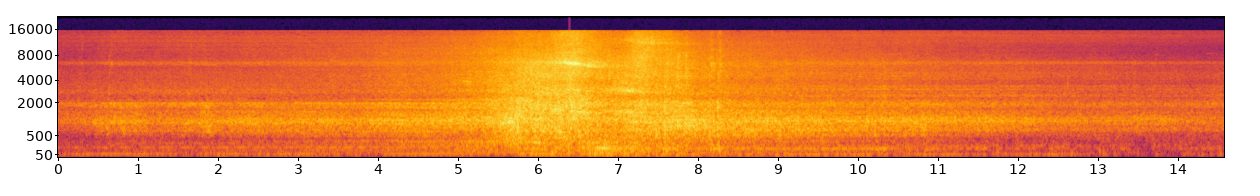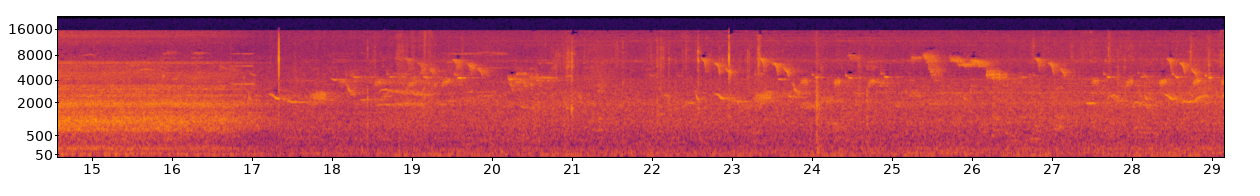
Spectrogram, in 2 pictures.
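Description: Diesel train approaching and running past close by, the engine and wheels on the rails swelling to a peak about six seconds in, then fading away. After it cuts off, birds chirping.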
